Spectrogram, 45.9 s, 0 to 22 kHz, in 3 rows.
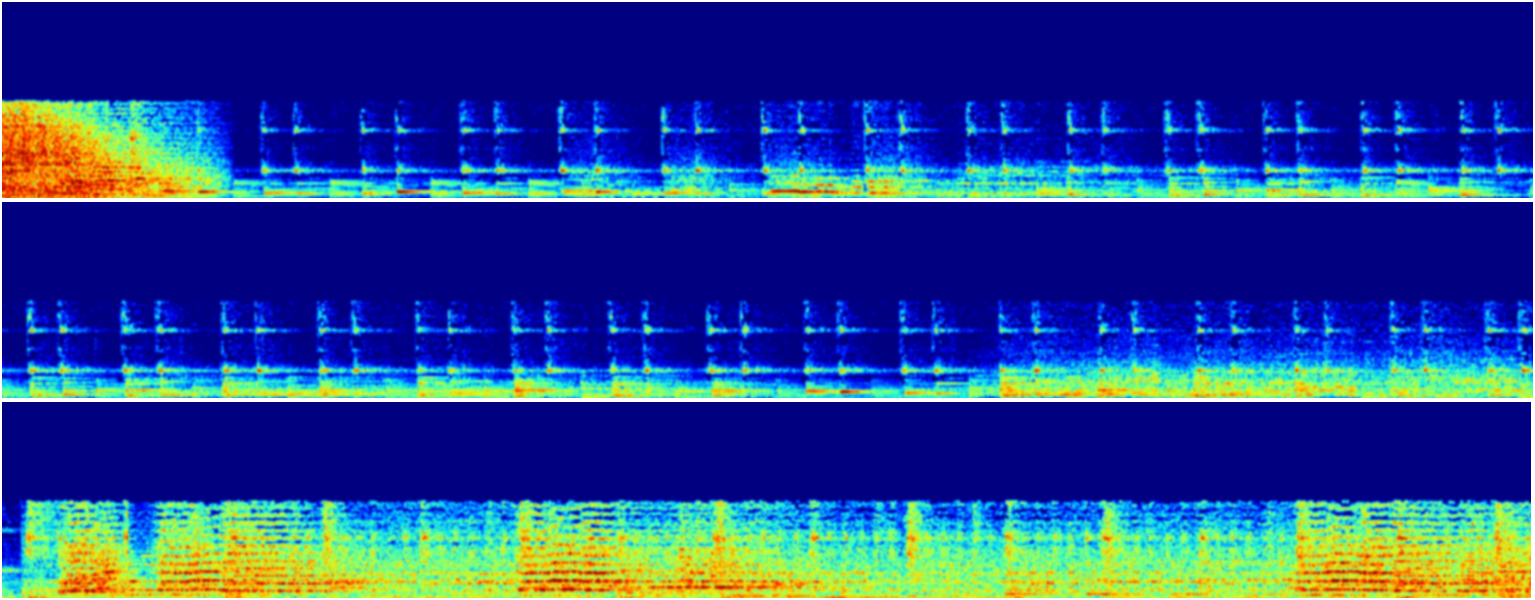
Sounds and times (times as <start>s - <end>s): Theme music: 0.0s - 3.0s, 5.6s - 12.1s, 25.2s - 45.9s.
